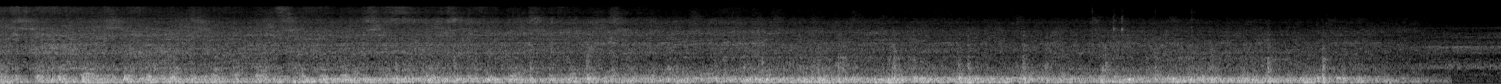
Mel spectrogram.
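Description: Heritage railway passenger coaches rolling past close by behind a steam tank engine: a steady heavy rumble with wheels clicking over the rail joints. The sound falls away sharply near the end.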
